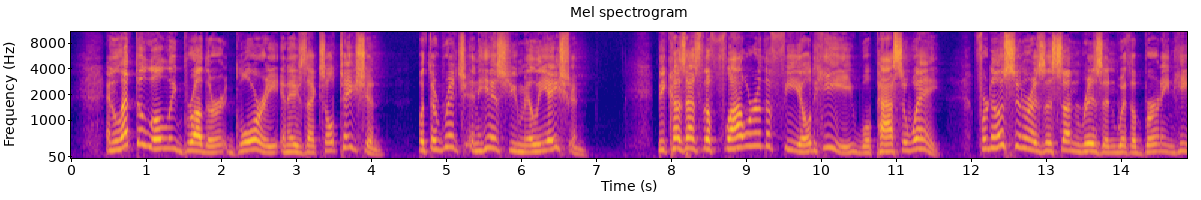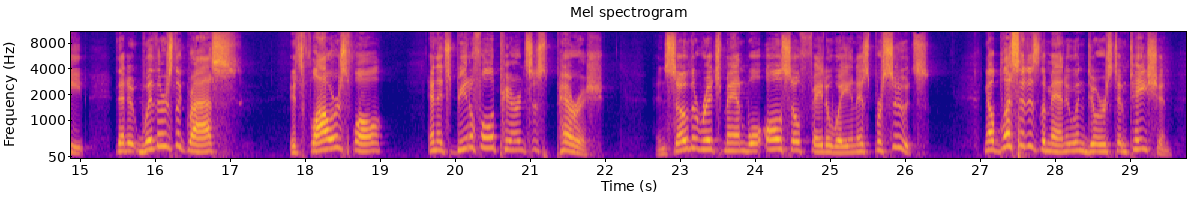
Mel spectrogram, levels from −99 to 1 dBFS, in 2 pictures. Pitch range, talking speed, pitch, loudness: 180-255 Hz, 140 wpm, 210 Hz, -18 LUFS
